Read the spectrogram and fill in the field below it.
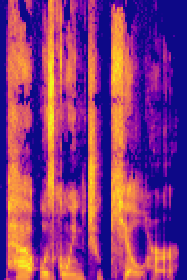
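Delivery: ordinary delivery, nothing marked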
